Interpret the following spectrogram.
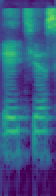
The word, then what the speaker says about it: ETIAS: Sometimes I prefer it as ETIAS or ETIAS. The pronunciation change depending also on the language, but it should be ETIAS in principles.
